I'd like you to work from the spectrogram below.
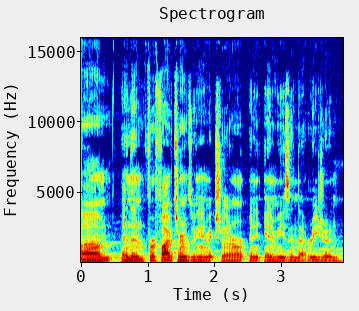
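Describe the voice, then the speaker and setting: A man speaks in a very deep, low voice with fairly even intonation. Music plays in the background. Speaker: strategy game let's player. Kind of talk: casual gameplay commentary tutorial.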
